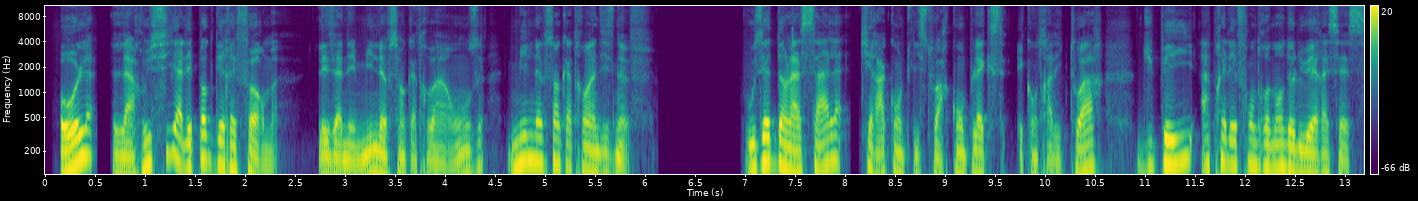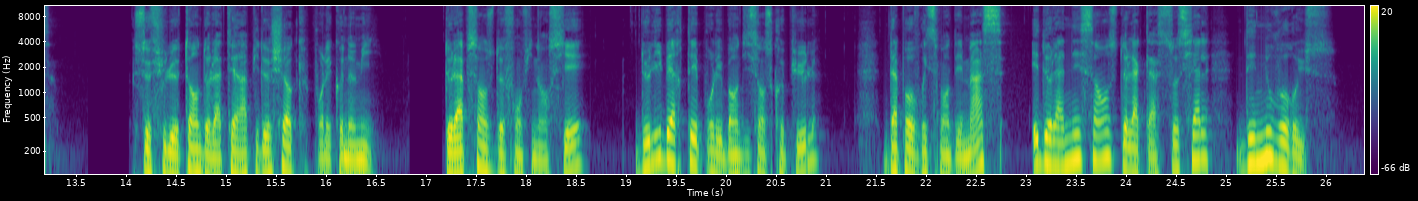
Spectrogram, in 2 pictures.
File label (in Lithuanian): VYR Prancuzu balsas, vyras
